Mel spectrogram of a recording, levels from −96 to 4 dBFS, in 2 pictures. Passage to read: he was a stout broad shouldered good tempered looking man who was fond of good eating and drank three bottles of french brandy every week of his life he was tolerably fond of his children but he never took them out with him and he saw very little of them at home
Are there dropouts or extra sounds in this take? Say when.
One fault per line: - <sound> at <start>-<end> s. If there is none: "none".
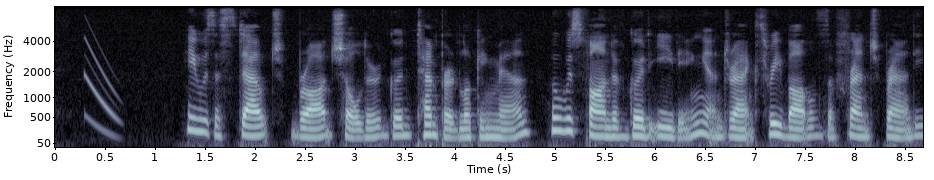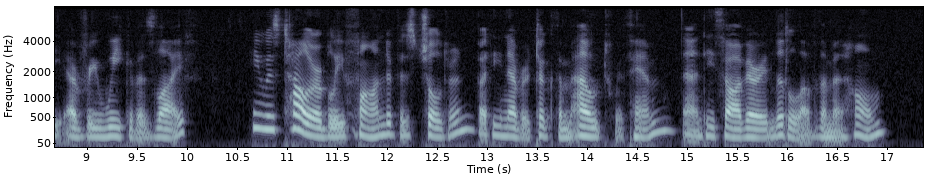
- chirp at 0.3-0.7 s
